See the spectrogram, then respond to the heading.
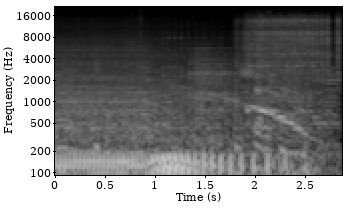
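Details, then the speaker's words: Honda EU3000iS generator after installing a wireless remote start system with automatic choke, test-started with the remote button held for extended choke: engine catches with a quick, even chuffing beat and settles to steady speed; normal start. "Very good. We are operational, ready to go to work."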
